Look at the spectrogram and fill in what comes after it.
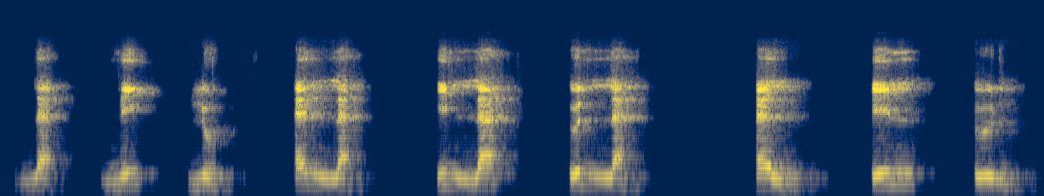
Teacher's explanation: yani üst ön Dişlerimizin hemen arkasında olacak şekilde lam harfimiz okuyoruz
